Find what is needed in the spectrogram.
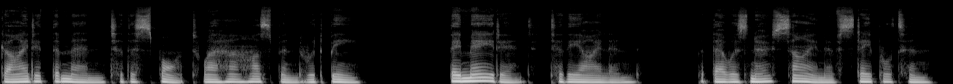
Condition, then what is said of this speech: No condition.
